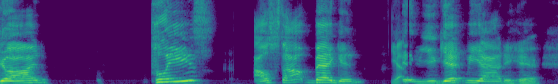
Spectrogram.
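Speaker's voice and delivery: mock imploring, begging, pleading tone. Imitating Phil looking up and begging God: imitating Phil begging God. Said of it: "He's looking up right now like".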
